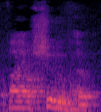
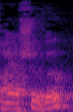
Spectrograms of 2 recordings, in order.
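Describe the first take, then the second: First: The stress falls on the shu syllable. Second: The stress falls on a syllable other than shu. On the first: The speaker calls it right. "it's stressed on the shin" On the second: The speaker calls it wrong. "is also not Vayoshuvu"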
